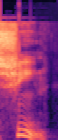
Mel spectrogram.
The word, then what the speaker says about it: Sinen: young Travelers tez and sinen pronounced as Sheen and an introverted man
